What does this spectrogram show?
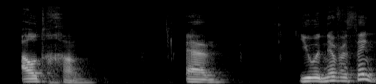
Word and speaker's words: uitgang: But it's pronounced outgang. Outgang. And you would never think that's how it is pronounced. When you hear it, it's like out.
